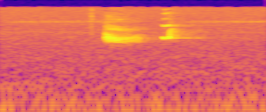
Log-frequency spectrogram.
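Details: Dwarf tyrant-manakin near Mitú, Vaupés, Colombia, giving a quick two-part phrase, a buzzy note followed by a shorter sharp chip, high-pitched, against a quiet background.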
